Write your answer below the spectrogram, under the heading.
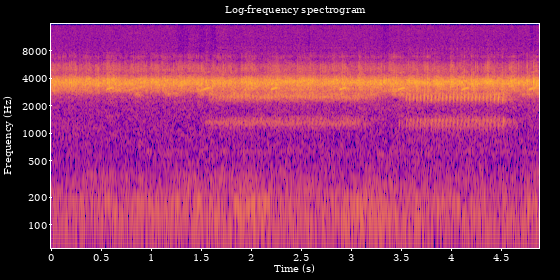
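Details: Tree frogs calling at night in the backwoods of North Carolina swamp forest: a dense, continuous high trilling chorus, with a separate lower, steady droning call entering partway through and holding for several seconds.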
